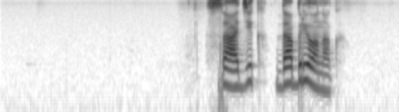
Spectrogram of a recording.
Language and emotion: Russian, neutral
